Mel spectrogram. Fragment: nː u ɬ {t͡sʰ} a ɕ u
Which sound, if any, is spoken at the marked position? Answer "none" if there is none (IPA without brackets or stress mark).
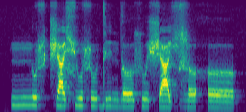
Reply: t͡ʃ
